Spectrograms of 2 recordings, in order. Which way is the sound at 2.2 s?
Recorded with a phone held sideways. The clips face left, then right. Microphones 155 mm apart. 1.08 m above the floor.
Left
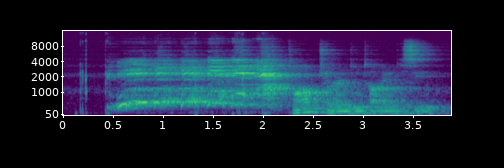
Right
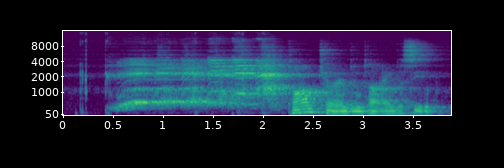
60° right (ahead or behind).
